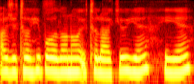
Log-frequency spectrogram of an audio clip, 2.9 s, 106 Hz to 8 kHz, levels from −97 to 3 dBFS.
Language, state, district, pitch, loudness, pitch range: Sumi, Nagaland, Kohima, 200 Hz, -12 LUFS, 200-210 Hz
